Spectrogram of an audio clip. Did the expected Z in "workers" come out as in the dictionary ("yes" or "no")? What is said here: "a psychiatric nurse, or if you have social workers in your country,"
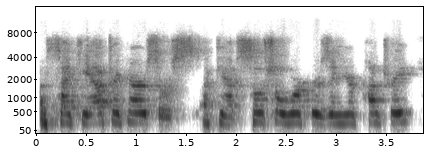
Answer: yes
